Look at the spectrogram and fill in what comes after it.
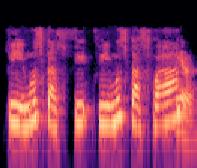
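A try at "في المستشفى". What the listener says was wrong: Fil ada islamnya. Fil mustasfa.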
